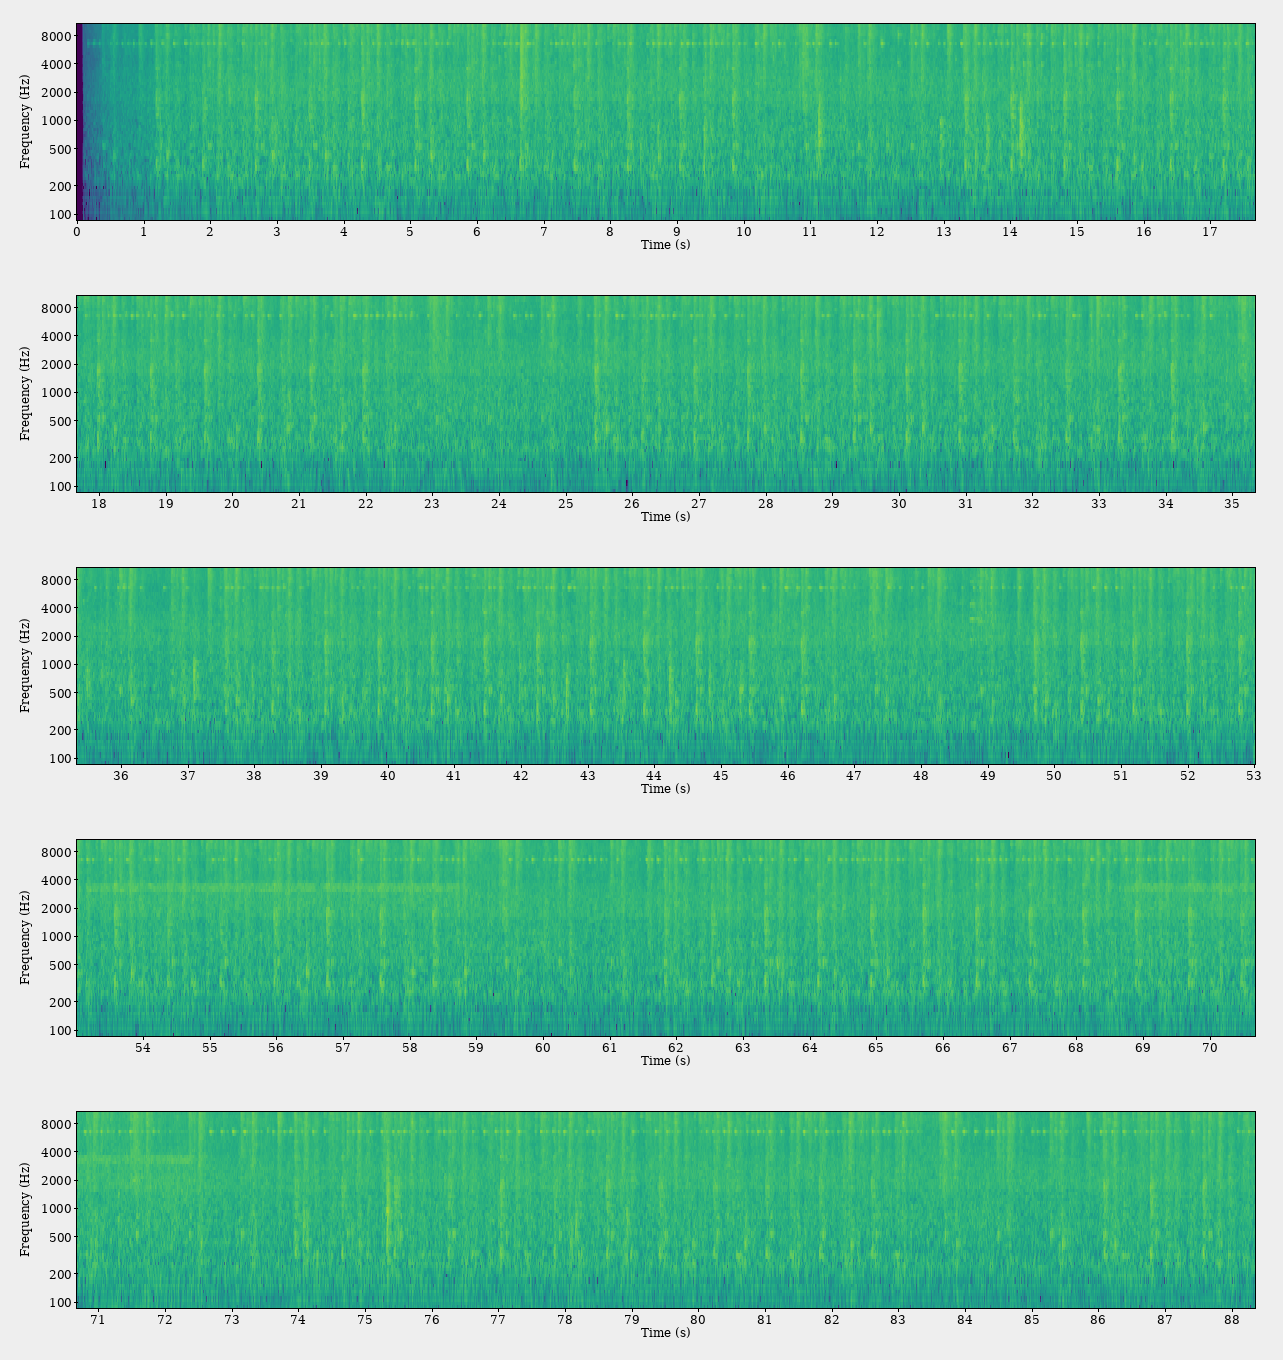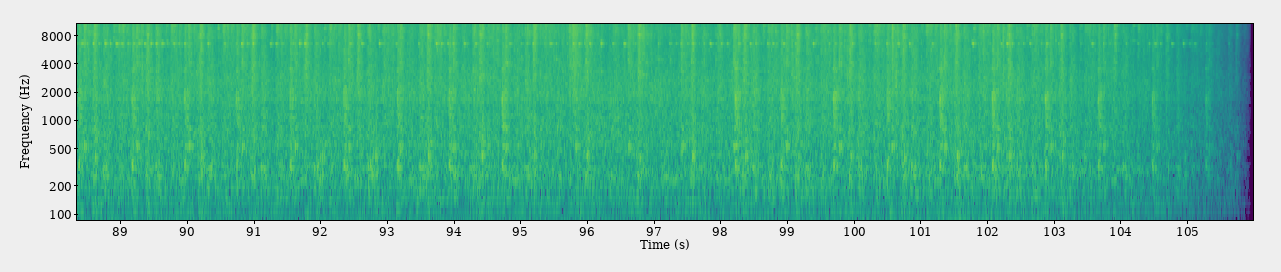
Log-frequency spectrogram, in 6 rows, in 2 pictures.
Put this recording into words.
Duplicator, Sony Hi-MD MZ-RH1+Sony ECM-MS907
